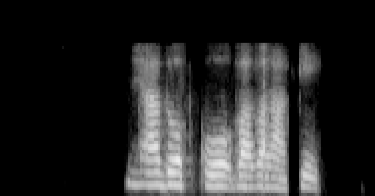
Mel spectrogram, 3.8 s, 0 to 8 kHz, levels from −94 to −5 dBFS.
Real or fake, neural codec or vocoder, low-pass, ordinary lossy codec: fake; codec, 44.1 kHz, 2.6 kbps, SNAC; 7.2 kHz; AAC, 16 kbps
